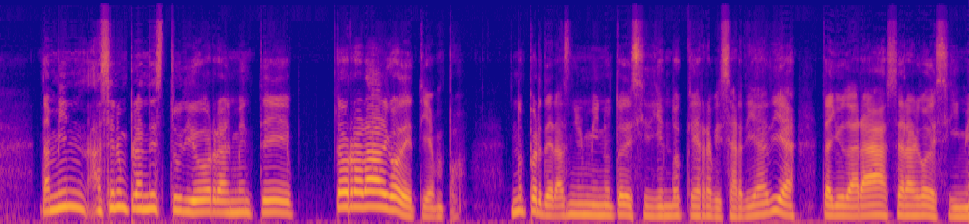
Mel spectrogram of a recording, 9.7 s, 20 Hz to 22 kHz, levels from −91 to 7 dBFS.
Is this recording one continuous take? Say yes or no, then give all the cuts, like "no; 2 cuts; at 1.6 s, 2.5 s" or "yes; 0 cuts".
yes; 0 cuts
